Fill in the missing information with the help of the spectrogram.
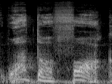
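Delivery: retold angry bark through the window; big bear voice. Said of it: "go into that, like, angry voice, like, big bear voice".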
